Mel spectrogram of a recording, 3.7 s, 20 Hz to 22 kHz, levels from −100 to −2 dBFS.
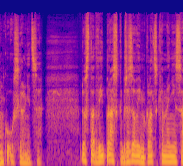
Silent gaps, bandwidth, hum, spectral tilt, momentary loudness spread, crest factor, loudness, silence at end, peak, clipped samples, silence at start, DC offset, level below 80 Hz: none; 17 kHz; none; -4 dB/octave; 18 LU; 18 dB; -23 LUFS; 0 s; -6 dBFS; under 0.1%; 0 s; under 0.1%; -40 dBFS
